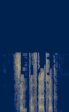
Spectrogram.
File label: "sympathetic", English; adjectives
